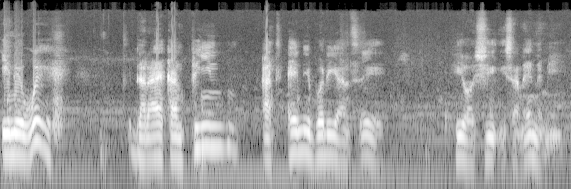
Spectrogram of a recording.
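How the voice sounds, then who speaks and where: A man with a Nigerian accent playing a proud, ruthless village king in a melodramatic film, speaking in declamatory, deliberate phrases. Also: mid-range voice, mellow, lo-fi sound, a little hiss or hum, natural voice. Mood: shocked, anguished. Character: proud, ruthless African village king, vengeful, later anguished. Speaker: film actor. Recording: background music under dialogue.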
